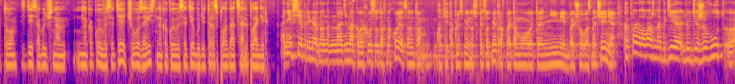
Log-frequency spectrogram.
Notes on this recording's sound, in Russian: В условиях, когда доступ в студию ограничен, мы записываем подкасты всеми возможными способами. В этот раз позвонили по телефону в Алматы. Который сейчас работает в лагере Туюк-Су в Казахстанских горах.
